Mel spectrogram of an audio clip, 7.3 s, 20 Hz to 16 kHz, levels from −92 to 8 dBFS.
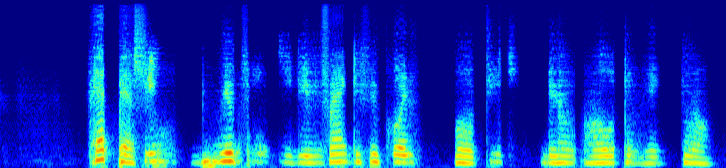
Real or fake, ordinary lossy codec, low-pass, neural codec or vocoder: fake; none; 14.4 kHz; codec, 44.1 kHz, 0.9 kbps, DAC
